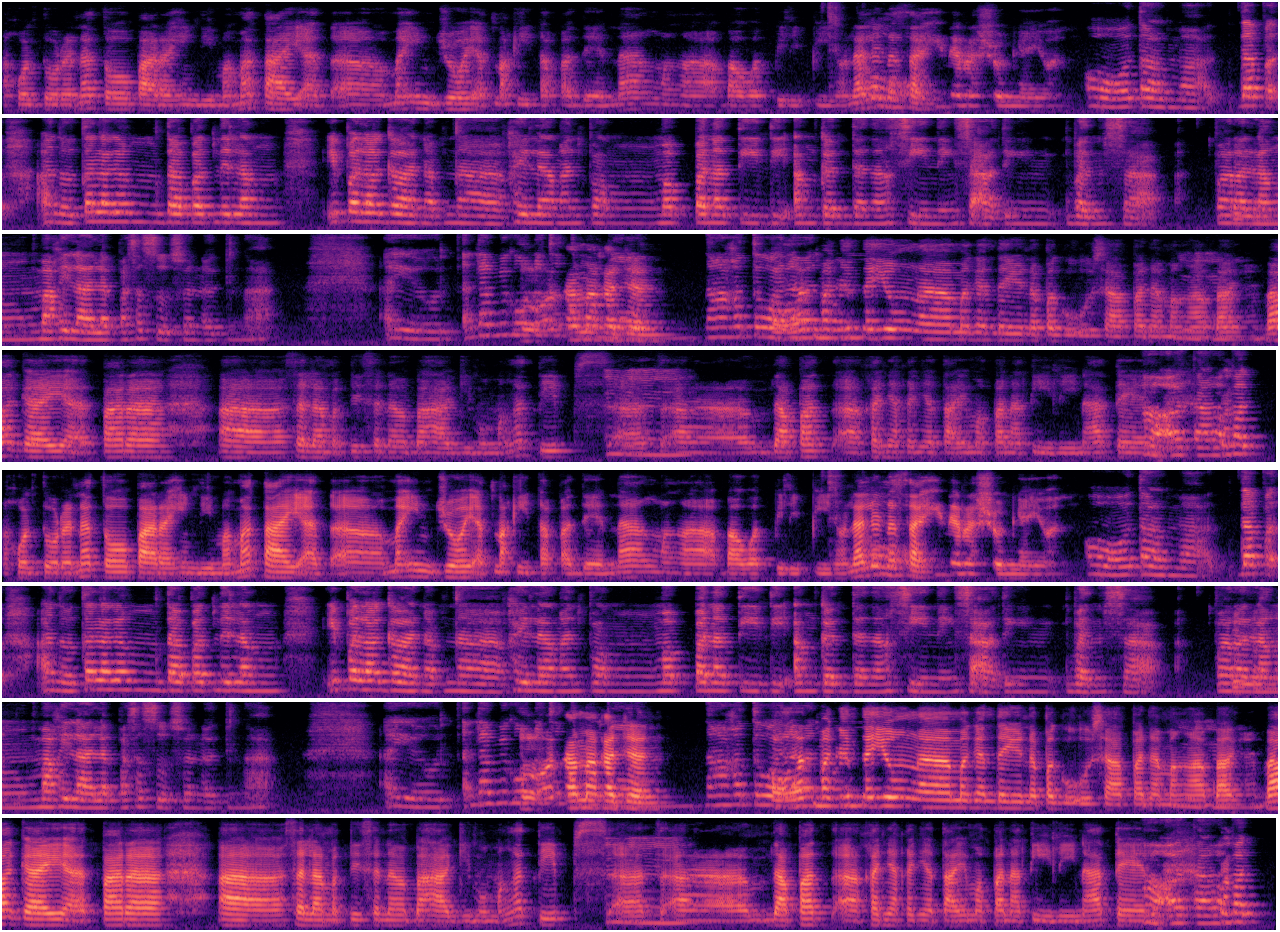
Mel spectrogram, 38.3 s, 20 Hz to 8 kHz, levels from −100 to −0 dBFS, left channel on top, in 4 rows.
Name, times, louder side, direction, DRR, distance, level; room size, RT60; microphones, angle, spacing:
voice 1, 0.0-7.9 18.8-19.1 23.0-24.1 24.9-37.6, right 8 dB, 85° right, 0.4 m, -29 dB
voice 2, 6.2-6.9 8.1-18.2 18.7-21.1 21.4-24.0 24.4-25.5 27.9-28.4 33.2-33.9 37.2-38.0, equal, 5° left, 1.1 m, -34 dB
3.6 x 2.1 x 2.3 m
head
